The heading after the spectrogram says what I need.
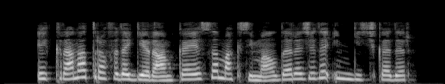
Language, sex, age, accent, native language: Uzbek, female, 18-24, Andijon, Uzbek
